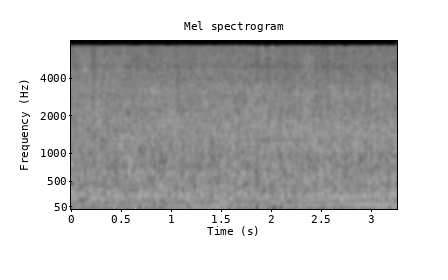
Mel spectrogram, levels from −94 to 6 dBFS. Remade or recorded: remade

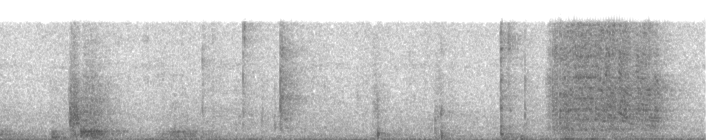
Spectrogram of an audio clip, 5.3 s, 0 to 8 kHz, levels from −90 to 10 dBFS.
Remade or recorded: recorded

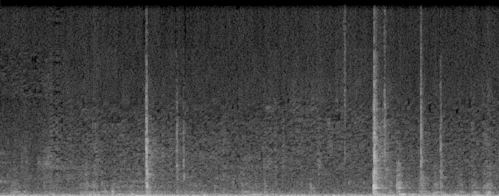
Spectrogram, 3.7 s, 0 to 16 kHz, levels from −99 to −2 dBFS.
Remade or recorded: recorded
